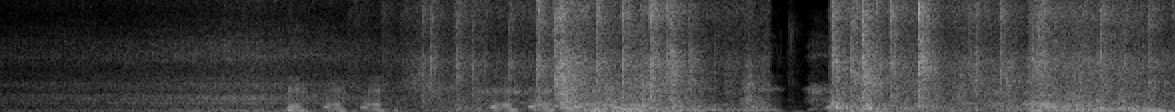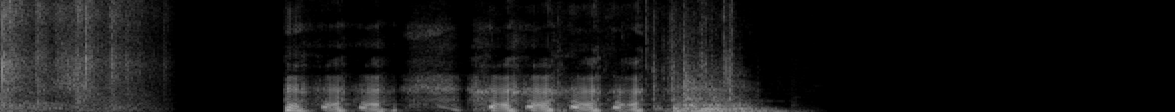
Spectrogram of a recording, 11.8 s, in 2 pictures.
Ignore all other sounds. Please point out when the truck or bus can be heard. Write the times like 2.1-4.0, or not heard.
0.0-2.3.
